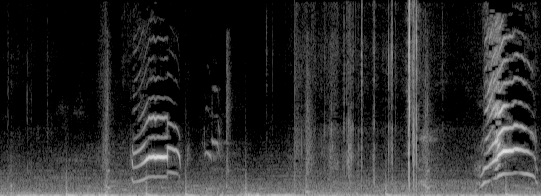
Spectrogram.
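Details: Orphaned kitten crying for help: two high, arched meows about two and a half seconds apart, with clicks and light handling noise and faint music.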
